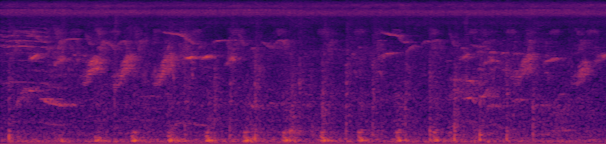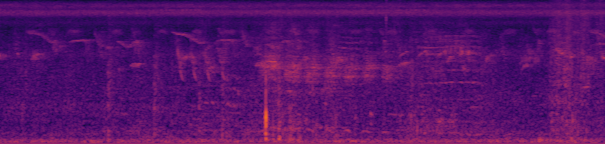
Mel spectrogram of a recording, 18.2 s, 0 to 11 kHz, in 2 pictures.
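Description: Small birds chirping and calling in the background, a steady run of short rising and falling chirps. There are soft low knocks through the first half and one sharp click about 13 seconds in.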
